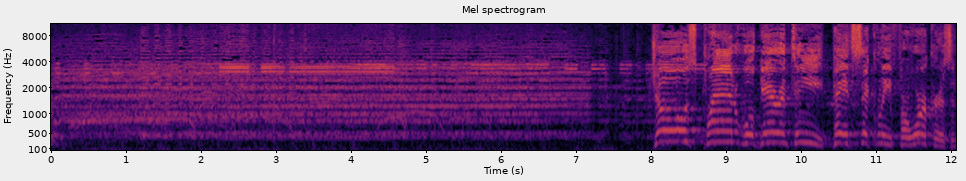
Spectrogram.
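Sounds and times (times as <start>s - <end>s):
many car horns honking: 0.0s - 8.9s.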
